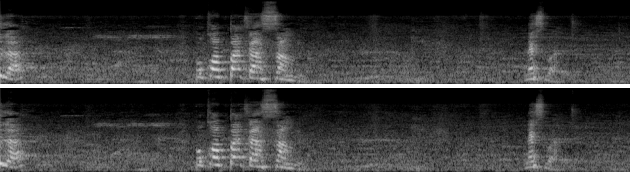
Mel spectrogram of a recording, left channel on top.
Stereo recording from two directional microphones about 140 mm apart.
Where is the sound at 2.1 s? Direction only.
15° right (ahead or behind).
